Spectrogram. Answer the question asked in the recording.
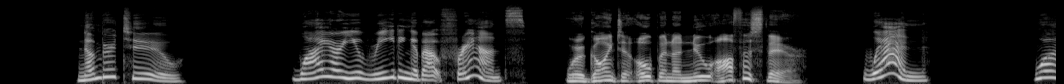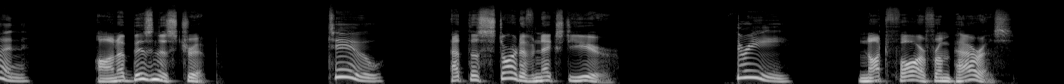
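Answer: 2: At the start of next year.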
